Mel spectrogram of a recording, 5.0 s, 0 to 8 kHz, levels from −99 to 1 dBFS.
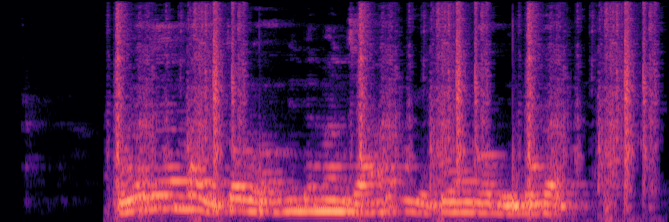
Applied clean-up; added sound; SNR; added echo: none; Tools; 9 dB; reverberation time 0.5 s.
